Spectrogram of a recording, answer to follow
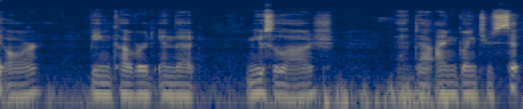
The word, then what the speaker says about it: mucilage: up the pronunciation of mucilage, and it is actually mucilage. So I had read it in scientific papers, and I had never heard it, so my intuitions went with garage or mirage.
